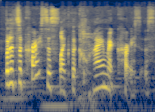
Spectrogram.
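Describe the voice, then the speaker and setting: A woman in her fifties narrating her own video in a reflective, wry, self-deprecating way with expressive emphasis. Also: fairly high pitch, normal speed. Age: 50s. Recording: music under the voice. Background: music.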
